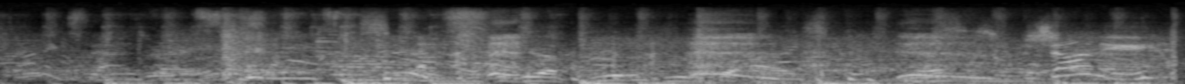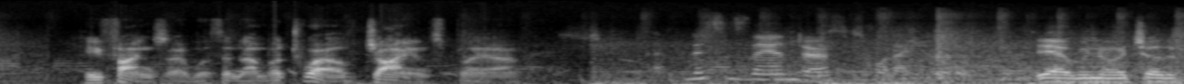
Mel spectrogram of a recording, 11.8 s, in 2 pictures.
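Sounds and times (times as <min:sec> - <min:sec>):
crowd chatter at a dance: 0:00.0 - 0:11.8
laughter: 0:00.0 - 0:11.8
speech: 0:02.1 - 0:11.8.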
